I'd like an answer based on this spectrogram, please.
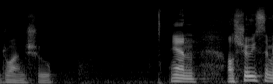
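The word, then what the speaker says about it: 篆书: It comes to be called seal script, and I'll give you the Chinese and Mandarin pronunciation, zhuanshu.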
